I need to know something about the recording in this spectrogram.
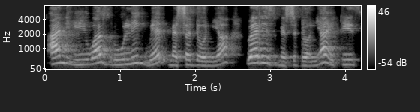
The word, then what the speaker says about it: Macedonia: Don't mention it as, don't pronounce it as Macedonia. It is not Macedonia. It is Macedonia.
